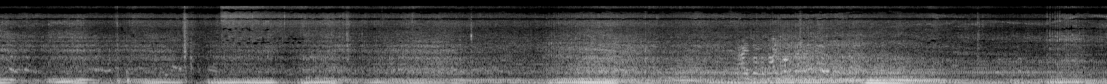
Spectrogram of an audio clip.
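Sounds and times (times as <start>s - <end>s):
jeep engine revving: 0.0s - 11.0s.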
